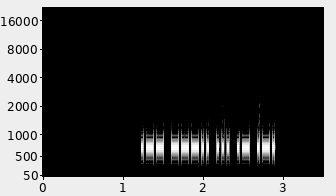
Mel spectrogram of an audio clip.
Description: Morse code, heard as a keyed tone, about 37 wpm, 700 Hz. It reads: W8SAR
